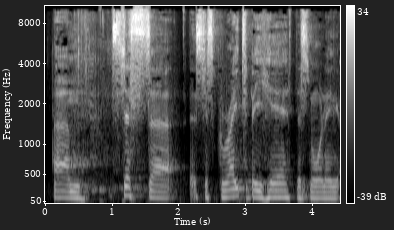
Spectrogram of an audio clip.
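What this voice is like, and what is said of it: Unusually deep, cold-affected voice. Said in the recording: “my deep voice. I don't normally have a voice as deep as this. ... the vaccinations I've been taking or a cold”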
